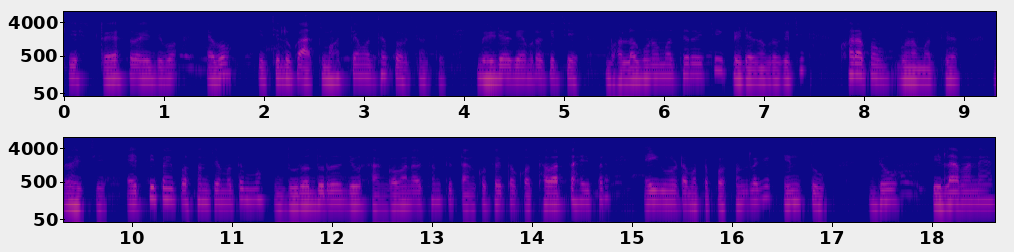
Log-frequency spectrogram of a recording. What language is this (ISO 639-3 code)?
ori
